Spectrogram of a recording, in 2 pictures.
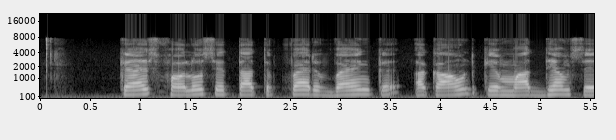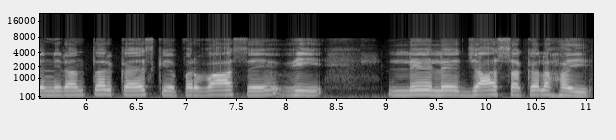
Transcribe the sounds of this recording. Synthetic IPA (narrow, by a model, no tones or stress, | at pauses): kɛːspʰɔːlõset̪ət̪pəɾbɛ̃ːŋkəkaːʊ̃ɳʈkemaːd̪ʱjəmsenɪɾə̃nt̪əɾkɛːskepɾəʋaːɦsebʱi | leled͡ʒaːsəkəlɦəi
